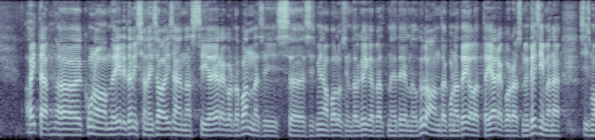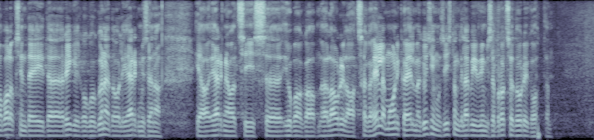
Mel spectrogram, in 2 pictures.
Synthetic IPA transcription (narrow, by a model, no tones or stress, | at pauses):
ɑjt̪ːˑæhkunɑe̞ːlit̪ɤnisɑnejsɑːise̞enːɑst̪siːjːɑjæɾjeko̞rɾd̪̥ɑpɑnːɑsiːssiːsminɑpɑlusint̪ɑlkɤjɡe̞peɑlt̪ne̞ːd̪e̞ːlnɤwd̪yleɑnd̪̥ɑkunɑt̪e̞ːo̞let̪ːe̞jæɾjeko̞rːɑsnyːd̪e̞s̬ʲime̞ne̞siːsmɑpɑluksint̪e̞jd̪̥ɾiːɡiko̞ɡukɤne̞t̪o̞ːlijærɡ̥mise̞nɑ | jɑjærɡne̞vɑlt̪siːsjubɑkɑlɑwɾilɑːt̪sɑɡ̥ɑhe̞lːe̞mo̞ːnikːˑɑe̞lmekysimusist̪uŋɡilæbiviːmis̬epro̞t̪se̞d̪uːɾiko̞ht̪ɑ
